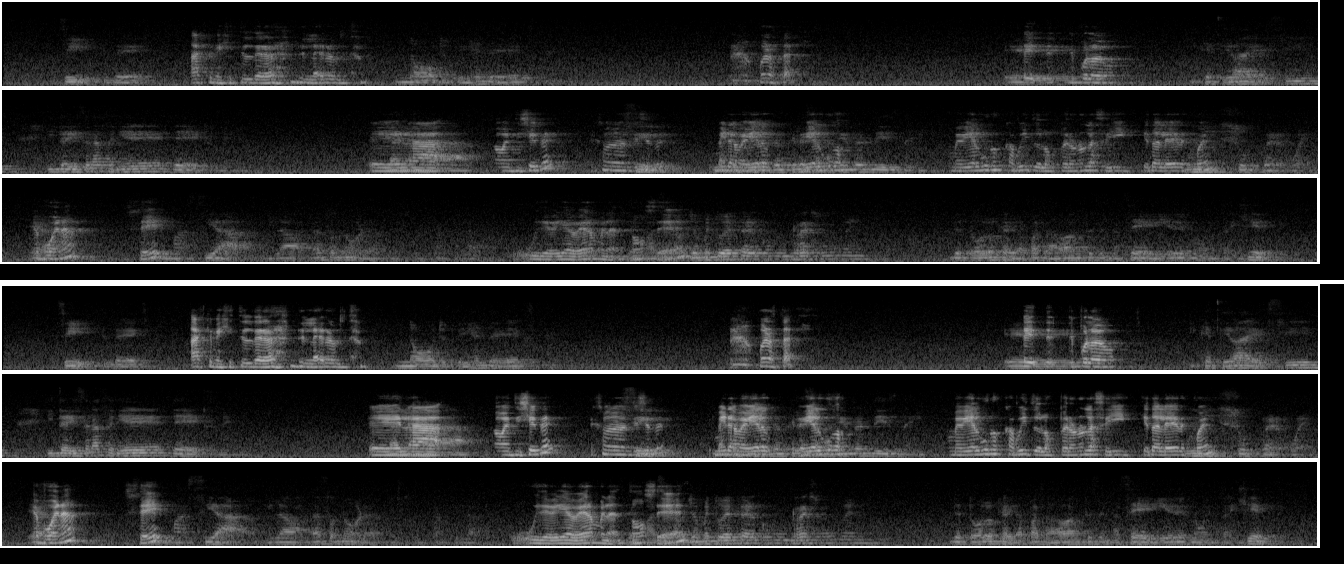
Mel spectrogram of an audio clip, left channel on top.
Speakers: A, on the right; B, on the right.
A: Sí, el de X-Men.
B: Ah, es que me dijiste el de la, <laughs> de la Era de Ultron.
A: No, yo te dije el de X-Men.
B: <laughs> Bueno, está.
A: Eh,
B: eh, de- después lo vemos.
A: ¿y qué te iba a decir? ¿Y te viste la serie de X-Men?
B: Eh,
A: La animada.
B: la 97, X-Men 97.
A: Sí, la
B: Mira,
A: continuación
B: me vi, al-
A: que
B: me
A: le
B: vi
A: están
B: algunos,
A: haciendo en Disney.
B: me vi algunos capítulos, pero no la seguí. ¿Qué tal es después?
A: Uy, súper buena. Eh,
B: ¿Es
A: Ave
B: buena?
A: María,
B: ¿Sí?
A: es demasiado. Y la banda sonora, espectacular.
B: Uy, debería vérmela entonces,
A: Demasiado.
B: ¿eh?
A: Yo me tuve que ver como un resumen de todo lo que había pasado antes en la serie del noventa y siete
